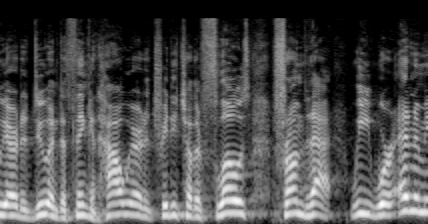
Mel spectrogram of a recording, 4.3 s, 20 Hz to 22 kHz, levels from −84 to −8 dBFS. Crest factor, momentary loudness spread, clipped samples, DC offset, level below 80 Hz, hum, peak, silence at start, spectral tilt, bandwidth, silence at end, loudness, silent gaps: 16 dB; 6 LU; under 0.1%; under 0.1%; -68 dBFS; none; -2 dBFS; 0 s; -5.5 dB/octave; 16 kHz; 0 s; -19 LUFS; none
